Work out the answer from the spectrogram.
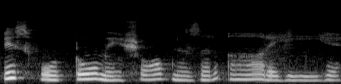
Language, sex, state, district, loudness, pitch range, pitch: Hindi, female, Madhya Pradesh, Umaria, -18 LUFS, 200-235 Hz, 220 Hz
